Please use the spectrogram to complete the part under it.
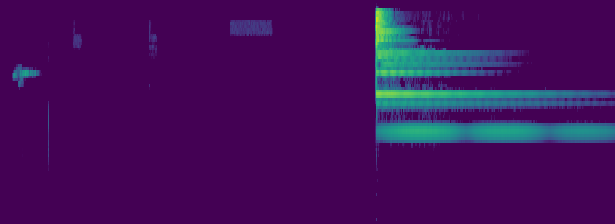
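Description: A chime is struck once after a short tick and a faint high tone, then rings out clearly, its bright metallic tone sustaining and slowly wavering as it decays.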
